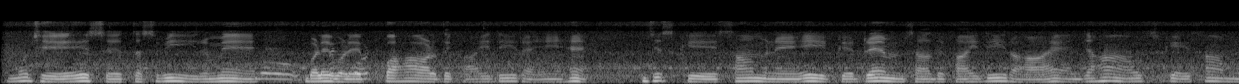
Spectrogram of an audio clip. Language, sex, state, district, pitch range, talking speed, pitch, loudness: Hindi, male, Uttarakhand, Tehri Garhwal, 125-150 Hz, 105 wpm, 140 Hz, -25 LUFS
